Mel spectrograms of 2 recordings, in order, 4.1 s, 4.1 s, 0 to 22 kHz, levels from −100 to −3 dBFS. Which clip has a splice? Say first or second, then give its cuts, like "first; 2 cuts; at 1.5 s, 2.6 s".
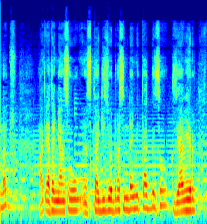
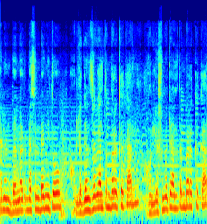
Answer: second; 1 cut; at 1.4 s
